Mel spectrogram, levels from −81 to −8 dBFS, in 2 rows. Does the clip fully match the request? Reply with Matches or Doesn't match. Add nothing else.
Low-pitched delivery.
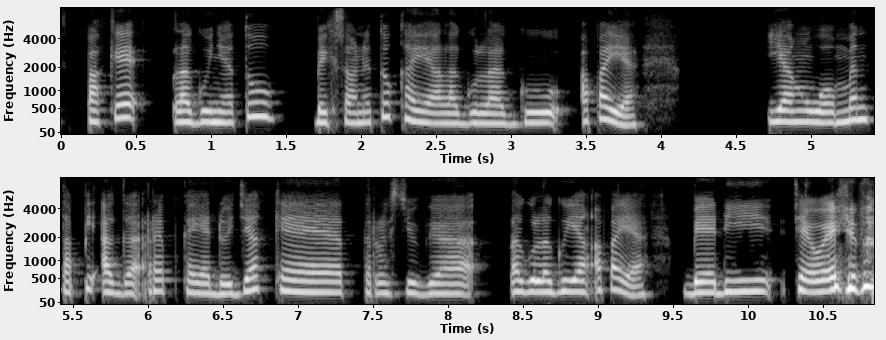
Doesn't match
